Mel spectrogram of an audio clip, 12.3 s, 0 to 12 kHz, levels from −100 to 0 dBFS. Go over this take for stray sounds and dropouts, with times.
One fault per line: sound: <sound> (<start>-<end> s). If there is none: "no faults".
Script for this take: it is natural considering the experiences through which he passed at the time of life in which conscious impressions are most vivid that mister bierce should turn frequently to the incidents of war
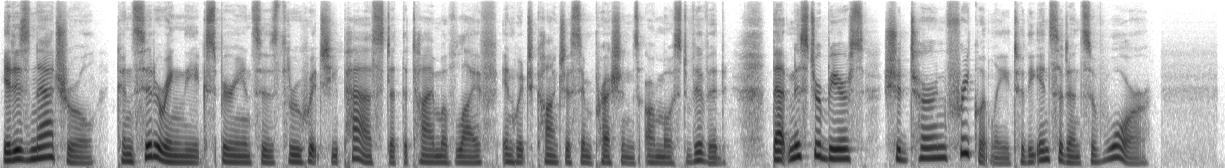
no faults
